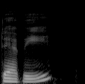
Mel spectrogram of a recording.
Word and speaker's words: Debby: Write to Coach Debbie, and Debbie is spelled D-E-B-B-Y.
